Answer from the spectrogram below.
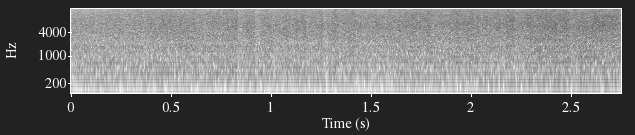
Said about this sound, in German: So, ganz schönes Tempo drauf. Ja, ne? die, ja die hat auch viel Wasser, die Steinach, habe ich das Gefühl.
